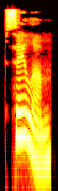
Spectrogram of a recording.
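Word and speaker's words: Salame: Lieutenant salamis often were salami whose name is pronounced Salem last week became the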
